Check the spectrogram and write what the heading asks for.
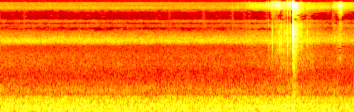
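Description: Soft handling noise of packaged nail decal sheets being moved and set down, over a steady low background hum, with one short sharp tick a little past three and a half seconds in.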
